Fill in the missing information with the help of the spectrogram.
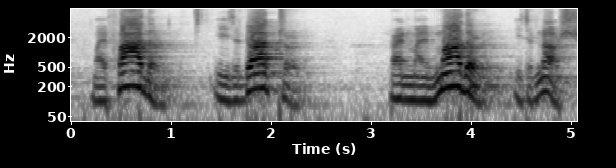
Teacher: four words father doctor mother nurse are stressed they are pronounced with the extra energy they are louder longer and higher they are louder and wise longer in duration higher in pitch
